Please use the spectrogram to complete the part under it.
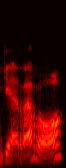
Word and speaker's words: Guerrero: Where you properly say my name, Amy Guerrero. And... Oh. But I don't expect anybody to roll their R's like I do.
